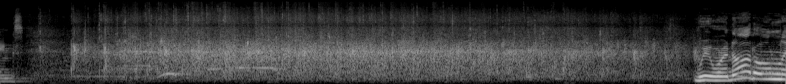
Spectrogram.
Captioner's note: applause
